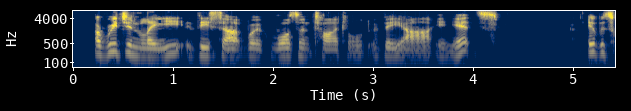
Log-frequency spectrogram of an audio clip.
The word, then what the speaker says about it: V[R]ignettes: double t e s think of it as if you took the word vignettes and inserted r to create vr in the word uh originally this artwork wasn't titled vr ignites it was called a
